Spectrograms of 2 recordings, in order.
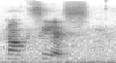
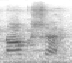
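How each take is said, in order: First: The x is said as 'ks' followed by 'ee'. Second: The x is said as 'ksh', three syllables merged. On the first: "आप इसे ऐसे भी पढ़ सकते हैं" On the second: "अगर एक्स के बाद आई ओ होगा तो हमेशा एक्स को कष्ट पढ़ना है"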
